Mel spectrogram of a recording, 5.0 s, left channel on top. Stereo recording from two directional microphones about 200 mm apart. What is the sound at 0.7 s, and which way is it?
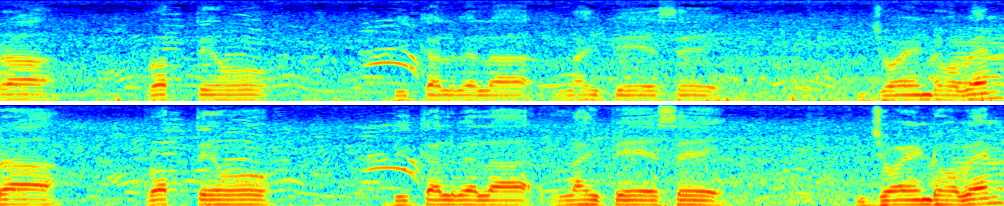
Speech, 15° right (ahead or behind).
